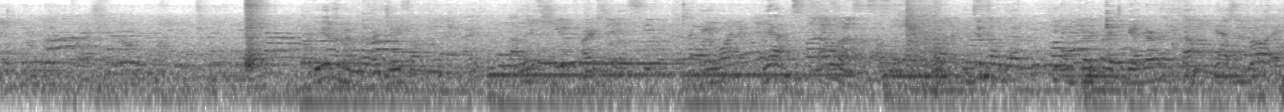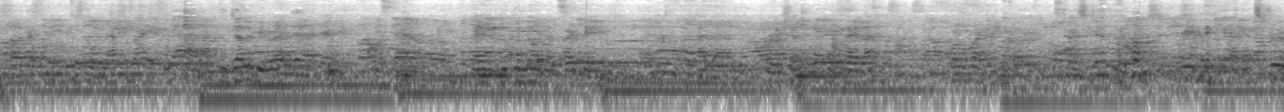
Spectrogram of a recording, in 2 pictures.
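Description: A second young man answers nearby.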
